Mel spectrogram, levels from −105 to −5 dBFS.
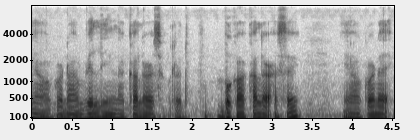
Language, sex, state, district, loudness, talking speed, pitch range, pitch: Nagamese, male, Nagaland, Dimapur, -24 LUFS, 160 wpm, 75-95 Hz, 80 Hz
